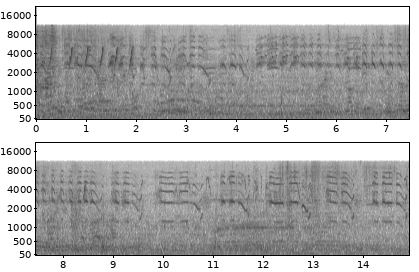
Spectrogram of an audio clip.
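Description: Many birds calling from the surrounding trees: a dense, continuous chatter of short, high, gliding chirps and whistles, with quick repeated notes near the end.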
